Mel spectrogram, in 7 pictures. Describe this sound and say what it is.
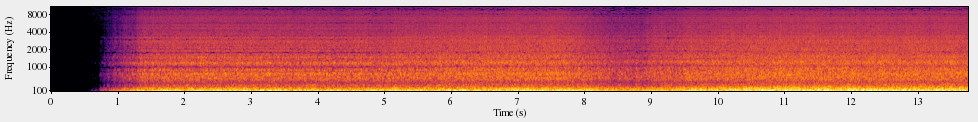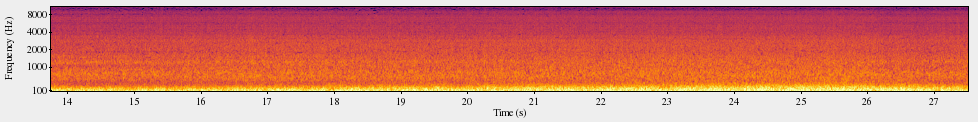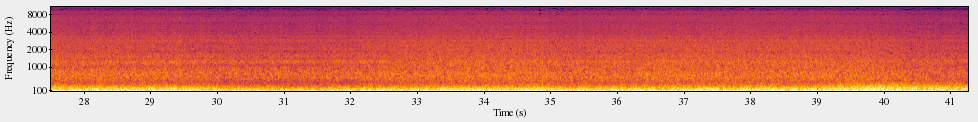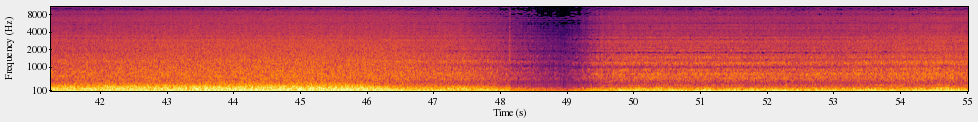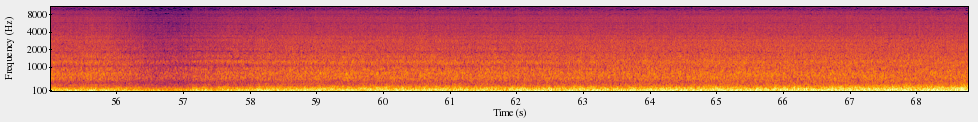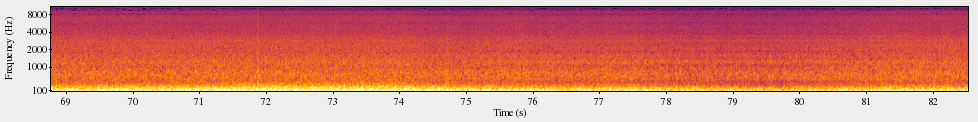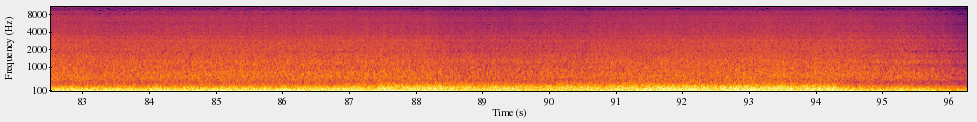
Raging thunderstorm
I synthesized a sound that sounds like the rage of a thunderstorm
lighting, rainstorm, synthesizer, thunder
